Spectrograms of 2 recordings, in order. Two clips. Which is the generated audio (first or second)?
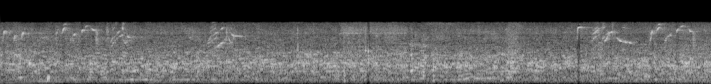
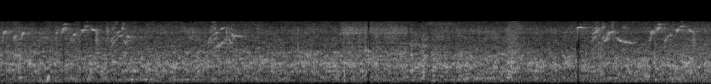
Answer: second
